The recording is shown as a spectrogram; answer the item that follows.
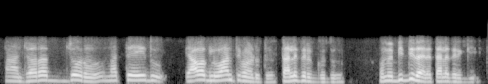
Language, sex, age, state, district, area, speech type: Kannada, male, 18-30, Karnataka, Udupi, rural, conversation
